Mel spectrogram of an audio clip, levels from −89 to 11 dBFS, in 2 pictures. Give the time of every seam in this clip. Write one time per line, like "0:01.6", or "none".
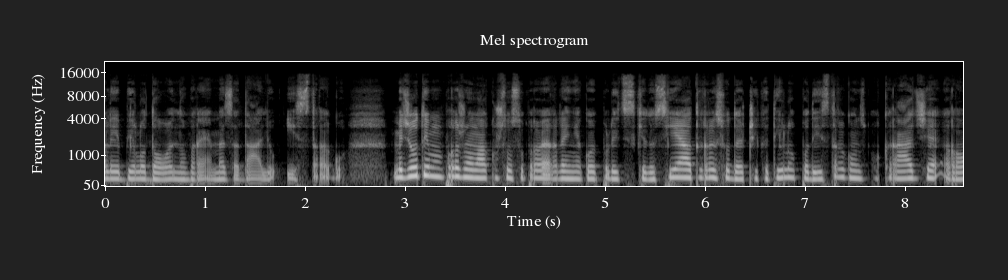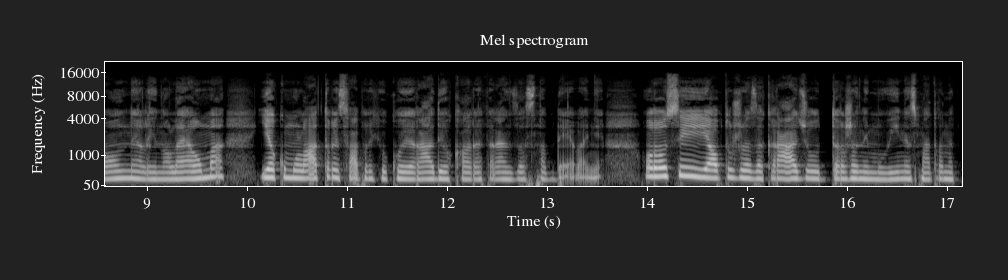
none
